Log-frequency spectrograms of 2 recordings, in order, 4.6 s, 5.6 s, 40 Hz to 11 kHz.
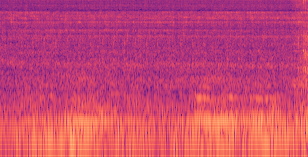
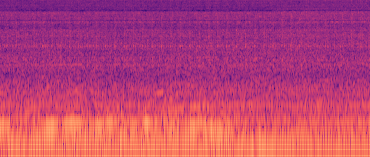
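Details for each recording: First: Classic car engine just started after checking spark plug tops are tight. It runs flat and uneven with a miss off the rev range; ignition timing retarded. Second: Classic car engine at a steady, even idle that holds speed without hunting, after the idle mixture screw was set by ear. Before, it was too lean (about 1.03-1.05) and struggling; now about 0.93, and idle stays up. Normal idle.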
